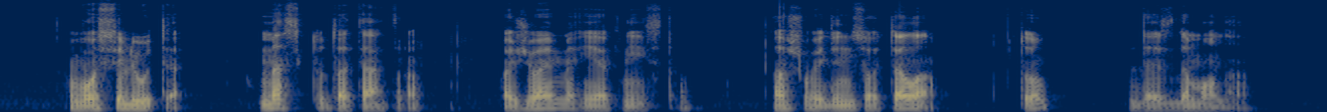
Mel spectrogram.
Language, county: Lithuanian, Šiauliai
